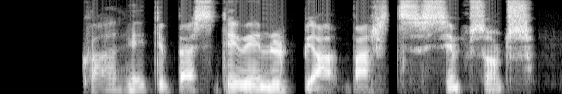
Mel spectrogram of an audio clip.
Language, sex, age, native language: Icelandic, male, 30-39, Icelandic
